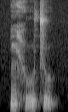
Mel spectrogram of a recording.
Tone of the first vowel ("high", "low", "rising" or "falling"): high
